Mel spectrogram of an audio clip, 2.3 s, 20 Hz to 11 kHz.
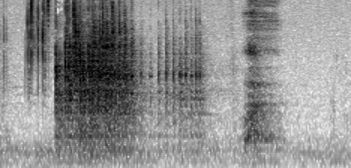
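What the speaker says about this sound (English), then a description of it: "I'm going to throw 4 dice at" A handful of dice clatter and rattle across a hard surface as they are thrown for a psychic power roll in a Warhammer 40k tabletop game, one loud tumble followed by a smaller second rattle, with no voices.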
